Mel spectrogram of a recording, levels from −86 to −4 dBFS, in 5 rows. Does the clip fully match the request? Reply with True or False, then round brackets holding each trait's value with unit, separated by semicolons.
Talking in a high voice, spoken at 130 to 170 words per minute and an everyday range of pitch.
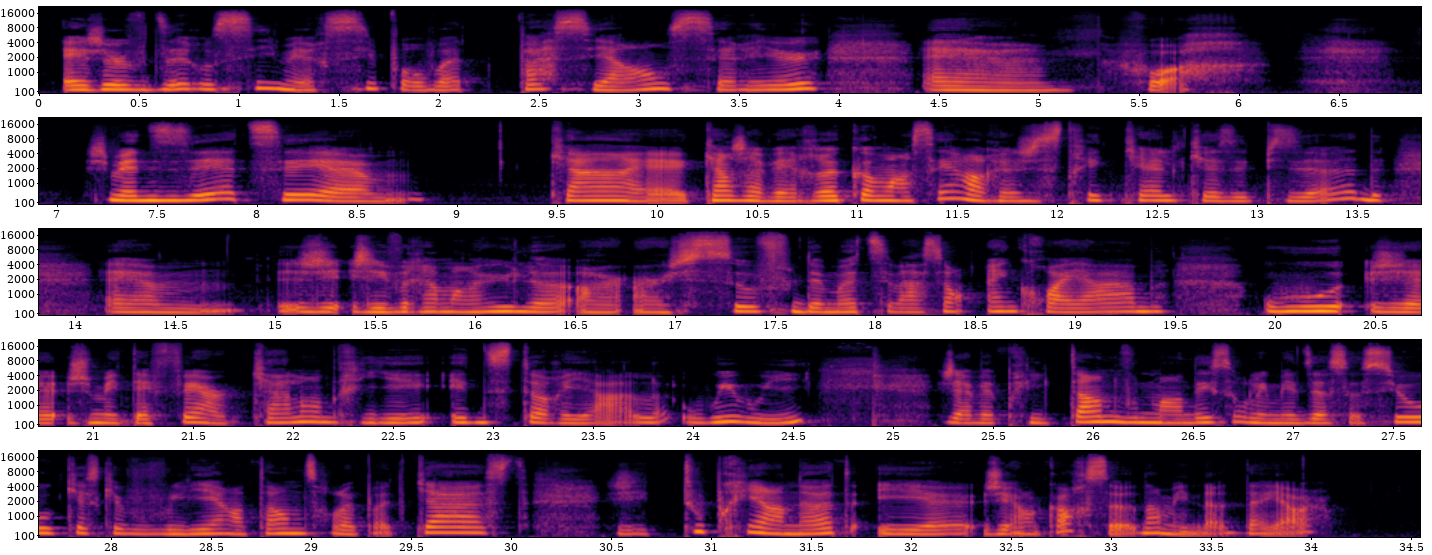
True (205 Hz; 145 wpm; 3.3 semitones)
